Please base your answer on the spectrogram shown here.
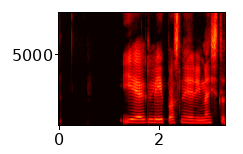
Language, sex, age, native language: Icelandic, female, 11, Icelandic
